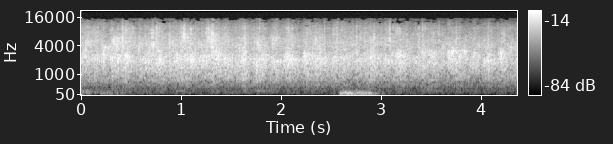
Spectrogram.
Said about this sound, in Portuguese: Dê um salve de palmas a Jesus.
